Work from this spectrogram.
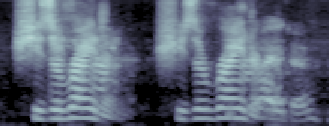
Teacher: she's a writer again linked together really smoothly there's no break the letter a the article a here is the schwa she's a so the apostrophe s is a z sound it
